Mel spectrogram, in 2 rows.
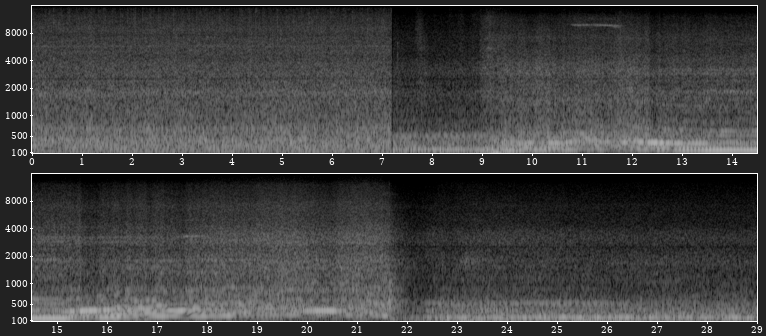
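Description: Jeep 4.6 stroker inline-six running on an engine dyno. It runs steadily, then about eight seconds in it is loaded into a dyno pull, louder, with the engine note changing pitch through the run for about thirteen seconds. It cuts back suddenly and settles to a steady run.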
